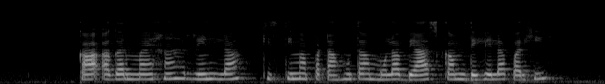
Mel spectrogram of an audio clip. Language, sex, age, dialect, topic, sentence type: Chhattisgarhi, female, 25-30, Central, banking, question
